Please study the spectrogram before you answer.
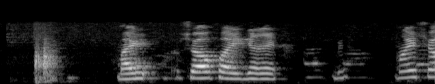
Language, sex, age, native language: Icelandic, male, 6, Icelandic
